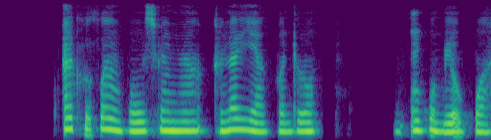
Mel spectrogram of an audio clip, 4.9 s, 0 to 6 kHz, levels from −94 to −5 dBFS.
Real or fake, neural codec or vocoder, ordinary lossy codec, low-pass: fake; codec, 16 kHz, 1 kbps, FunCodec, trained on Chinese and English, 50 frames a second; none; 5.4 kHz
